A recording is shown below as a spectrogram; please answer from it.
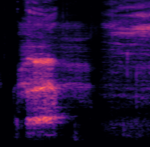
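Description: A man burping loudly just after swallowing a mouthful of mouthwash, followed by a long breathy exhale.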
